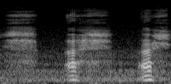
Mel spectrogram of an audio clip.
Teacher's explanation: ہا کو حلق سے نکالا جائے گا، درمیانے حلق سے، اور اس میں ہمس کا ساؤنڈ، اح، اح، یعنی تھوڑی سی آواز اس کی آپ کو ہوا اس میں سے باہر نکلتی محسوس ہوگی، اح، اح، اوہ۔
